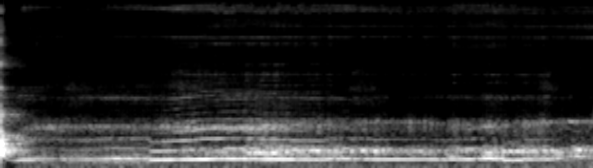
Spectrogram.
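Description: A Boxer gives a long, steady growling howl that wavers slightly in pitch but holds for several seconds.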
